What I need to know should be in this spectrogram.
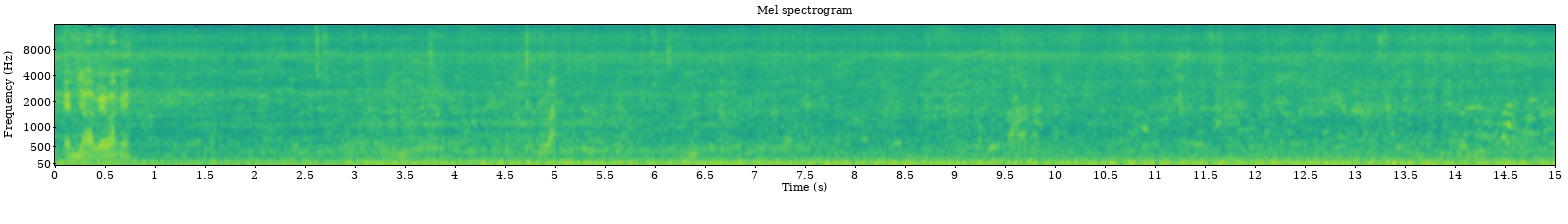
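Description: People chatter nearby.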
